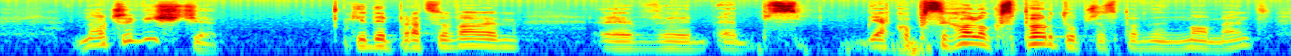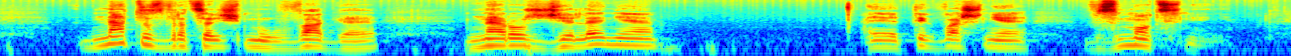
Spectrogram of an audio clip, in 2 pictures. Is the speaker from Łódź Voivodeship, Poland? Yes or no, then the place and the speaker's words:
yes; Łódź, Łódź Voivodeship, Poland; ja byłem w Orze Łódź, bo ja z Łodzi pochodzę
